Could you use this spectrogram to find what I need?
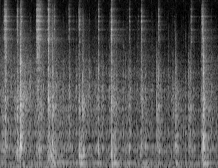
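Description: A spinning toy whirs fast, giving a rapid, rattling mechanical buzz in many quick, uneven pulses that hold steady from start to finish with no voices.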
